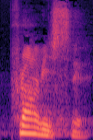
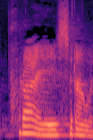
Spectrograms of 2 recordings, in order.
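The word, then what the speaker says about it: πραΰς: 이 프라우테스의 형용사형이 프라위스 또는 프라에이스라고 저희가 발음하는데, 이 프라위스에 대해서는 저희가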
